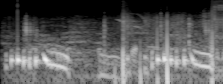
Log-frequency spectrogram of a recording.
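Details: Male jeera pigeon performing, giving low throaty rolling coos, two bubbling phrases that dip downward, with a faint hint of voices in the background.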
